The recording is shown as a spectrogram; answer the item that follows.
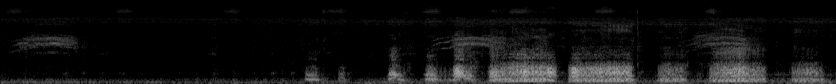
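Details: Purebred black Jindo dog making rough, drawn-out growling calls. After three quiet seconds they start as short pulses, then swell into longer sustained rumbles that repeat at an uneven pace of roughly one and a half per second.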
